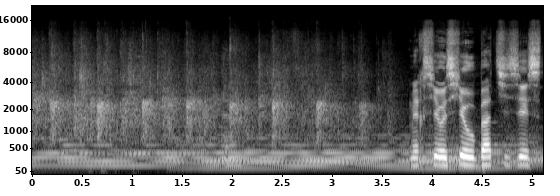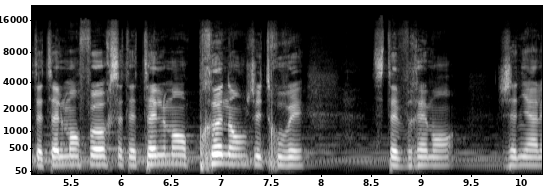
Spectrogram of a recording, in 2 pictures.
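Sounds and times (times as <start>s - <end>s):
audience applause: 0.0s - 3.8s
sustained musical tones: 0.0s - 4.2s
speech: 3.8s - 10.2s.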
